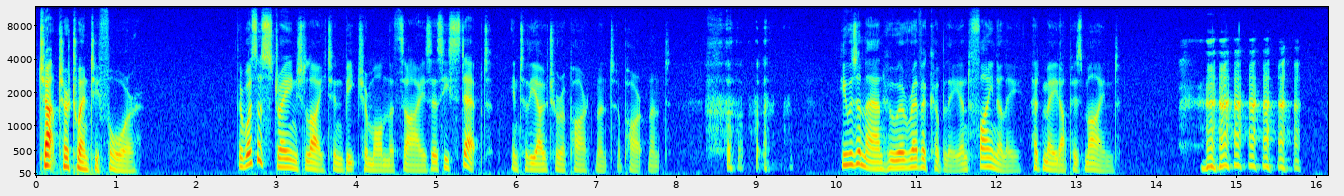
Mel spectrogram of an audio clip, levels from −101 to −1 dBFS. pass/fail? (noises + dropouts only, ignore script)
fail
